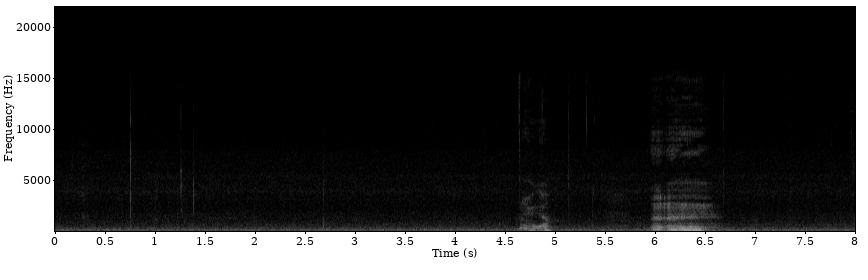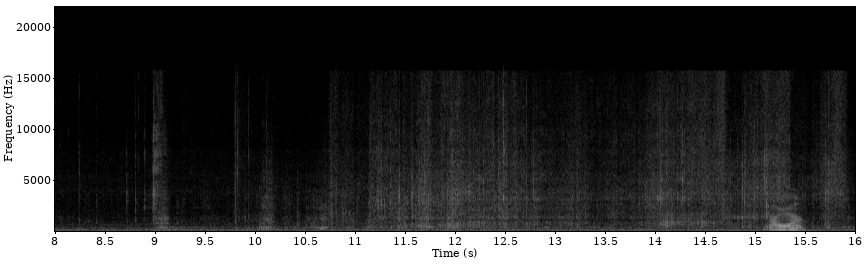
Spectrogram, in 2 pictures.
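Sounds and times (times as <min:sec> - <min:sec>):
cracker being chewed: 0:07.9 - 0:16.0
paper napkin crinkling: 0:10.7 - 0:16.0.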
